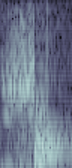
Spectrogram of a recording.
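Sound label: door close; ReaderGames; TankedUp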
